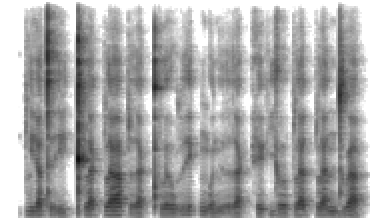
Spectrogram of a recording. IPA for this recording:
p l i˦˥ a̯ t r iː˨˩ t̚ kʰ l a˦˥ k̚ p l aː˥˩ p r a˨˩ k̚ pʰ l ɤː˦˥ w r e˥˩ k̚ ŋ o˨˩ n r a˨˩ k̚ h e˦˥ ʔ j ɤː˧ p l a˥˩ t̚ p l a˥˩ n d u˥˩ a̯

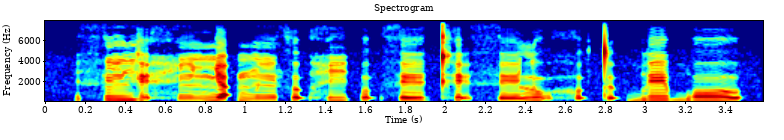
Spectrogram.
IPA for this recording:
θ ĩ˦ j ḛ˦˨ h ĩ˨ ɲ ä˦ ʔ m ĩ˨ θ ʊ˦ ʔ h i˦ ʔ ʊ˦ ʔ θ e˦ ɪ̯ kʰ ḛ˦˨ θ e˦ l ṵ˦˨ h ʊ˦ ʔ t ʊ˦ ʔ b e˦ b o˦ ʊ̯

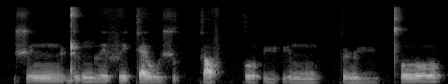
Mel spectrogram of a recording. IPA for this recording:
ʃ ø nː ɯ ɖ ɯ ŋ ɯ e̯ f e k æ o̯ w u ʃ u kː ɑ f kː o ʔ y ʔ y e̯ mː ɯ kː ø ɳ y | t̪ʰ o

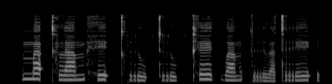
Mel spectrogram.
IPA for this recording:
m a˥˩ ʔ kʰ l a˦˥ m h e˦˥ ʔ kʰ r u˨˩ ʔ t r u˨˩ k̚ tʰ ɛː˥˩ k̚ w a˦˥ m k r ɯ˩˦ a̯ t r e˥˩ ʔ

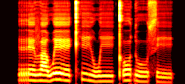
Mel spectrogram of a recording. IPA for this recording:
r e˨ v a˨ w eː˦˨ kʰ iː˦˨ w iː˨ kʼ o˦ ɗ uː˨ s i˨

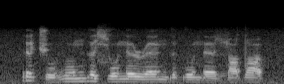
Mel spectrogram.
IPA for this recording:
ɾ ə˦ t͡ʃ o˨ v o˧ ŋ ɡ ə˦˨ ɕ o˦ n ə˦ ɹ ɜ˦ ŋ ɡ ə˧ ɡ o˧ n ɜ˨ ɮ o˧ dˤ o˦˨

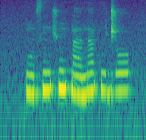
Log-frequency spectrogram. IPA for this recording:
kʷ ũ˨ s ĩ˦ ʃ ũ˧ k͡p ã˨ n ã˦ k ɨ˧ d͡ʒ ɔ˦

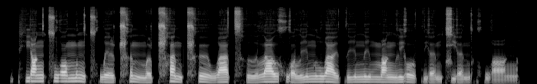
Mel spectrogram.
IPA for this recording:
pʰ j ɑ˦ ŋ t͡s w ɔ˦ n̪ ʊ˥˨ ŋ t͡sʰ w e˨˦ ɪ̯ ʈ͡ʂʰ ə˥˨ n n̪ ɤ˨˦ ʈ͡ʂʰ a˥˨ n ʈ͡ʂʰ ɻ̩˥˨ w ä˦ t͡sʰ ɹ̩˨˦ l ɑ˦ ʊ̯ x w ɔ˨ l i˦ n l w a˥˨ ɪ̯ t̪ i˦ n̪ i˦ m ɑ˦ ŋ l j o˥˨ ʊ̯ t̪ j ɛ˨˦ n t͡ɕ j ɛ˨˦ n kʰ w ɑ˨˩ ŋ

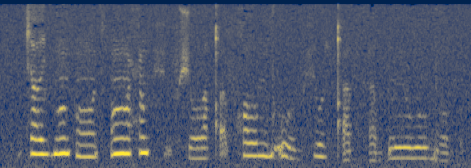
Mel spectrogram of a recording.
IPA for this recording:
c ɐː˦ ʎ ɡ õː˦ k õː˨ t͡sʼ õː˦ ħ ũ˦ k ç ṵ˨ f ʃ oː˨ qʼ ṵ˨ f χ oː˦ ŋ ɡ ṵ˦ w u˨ b ç u˦˨ ʎ qʼ ɵ˨ f h ɐ˨ b ɗ ʉː˦ w u˦ ɡ w o˨ k

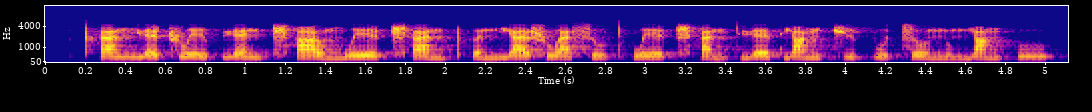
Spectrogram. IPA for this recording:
kʰ a˦ n ɥ ɛ˦ ʈ͡ʂ w e˥˨ ɪ̯ p ɥ ɛ˥˨ n ʈ͡ʂʰ ɑ˥˨ ʊ̯ m w e˥˨ ɪ̯ ʈ͡ʂʰ a˥˨ n pʰ ə˨˦ n j ä˦ ʂ w ä˨˦ s u˦ t̪ʰ w e˨˦ ɪ̯ ʈ͡ʂʰ a̰˨˩ n t̪ ɥ ɛ˥˨ t̪ j ɑ˦ ŋ t͡ɕ y˦ p u˥˨ t͡s o˥˨ ʊ̯ n̪ u˩ m j ɑ˥˨ ŋ k u˨˦

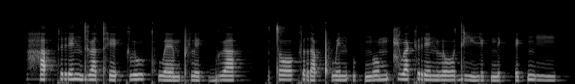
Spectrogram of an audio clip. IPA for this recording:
h a˥˩ ʔ p r e˥˩ n d ɯ˧ a̯ tʰ e˨˩ ʔ k l uː˧ kʰ w ɛː˩˦ m pʰ l e˨˩ k̚ b ɯ˧ a̯ | t ɔː˦˥ k r a˨˩ p̚ kʰ w e˧ n ʔ u˨˩ k̚ ŋ o˦˥ m t͡ɕ u˦˥ a̯ k r e˧ n l oː˦˥ d iː˩˦ j e˨˩ k̚ n e˨˩ k̚ ʔ e˦˥ k̚ ŋ iː˧

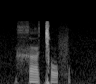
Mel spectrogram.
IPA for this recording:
x a ǀ ɔ f

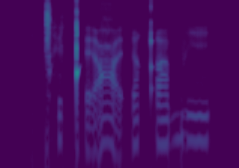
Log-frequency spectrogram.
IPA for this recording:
ǀʰ ɪ ǃʼ ɛ̰ ʕ ɛ̰ ʔ i qʼ ɛ b i

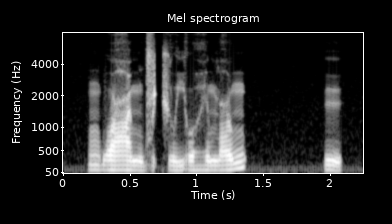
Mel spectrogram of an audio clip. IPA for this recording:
m b ɔ ʕ ɛ m d͡z ɛ t͡ʃ u j o ɦ e m ʕ u m | y

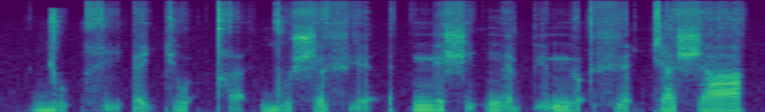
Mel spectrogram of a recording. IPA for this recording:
ɟ u˨˦ ʔ h ḭ˨ ʔ ɛ̰˥˨ c u˥˨ ʔ qʰ ḭ˨ ʔ ɡ u˥˨ ʃ ɐ˨ fʲ ɛ̰˦˥ ʔ | mʲ ɛ˦˥ ʃ ḭ˨ ʔ n ɛ̰˥˨ pʲ ɛ̰˦˥ mʲ ɔ˦˥ ʔ fʲ a˨ ʔ c a˦˥ ʃ a˦˥

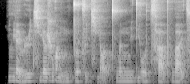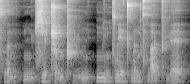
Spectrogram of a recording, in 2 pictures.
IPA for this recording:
l j ɛ˥˩ ɻ ɻ̩˥ t͡ɕʰ j ɛ˥ ʂ w ɑ˥˧ ŋ n̪ u˥˩ t̪ ɤ˥ t͡s ɹ̩˨ t͡ɕʰ j ɑ̰˨˩ ʊ̯ t̪ʰ w ə˥ n n̪ i˥˧ t̪ j o˥˧ ʊ̯ t͡sʰ ä˥˧ pʰ w a˥˧ ɪ̯ t͡sʰ w ə˥˩ n | n̪ y̰˨˩ ɕ i˥˧ ʈ͡ʂ ɤ˥˩ ŋ pʰ y˧˥ n | m i˥˧ n t͡s w e˥˧ ɪ̯ t̪ʰ w ə˥˩ n kʰ w a̰˨˩ ɪ̯ pʰ ɥ ɛ˧˥

